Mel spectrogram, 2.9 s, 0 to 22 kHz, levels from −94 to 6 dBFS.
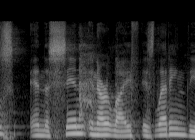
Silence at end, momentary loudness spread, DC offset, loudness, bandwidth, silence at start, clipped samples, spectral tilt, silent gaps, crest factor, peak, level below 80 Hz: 0 s; 10 LU; under 0.1%; -32 LUFS; 11.5 kHz; 0 s; under 0.1%; -5 dB/octave; none; 18 dB; -16 dBFS; -64 dBFS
